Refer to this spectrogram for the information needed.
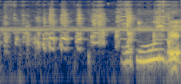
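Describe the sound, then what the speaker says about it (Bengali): A broom-reared broiler chicken clucks close by in a series of short, rhythmic calls, ending in louder, drawn-out squawks as it is handled at a poultry farm. "এটা মুরগি"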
